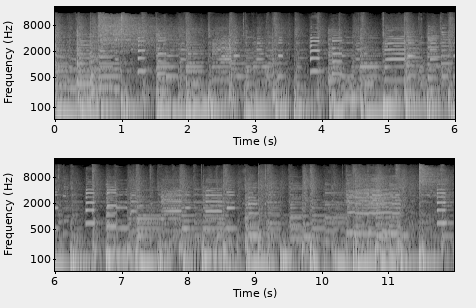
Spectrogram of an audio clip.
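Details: Lively swing jazz with drum kit and brass-like melody fills the recording, with no animal sounds present.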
